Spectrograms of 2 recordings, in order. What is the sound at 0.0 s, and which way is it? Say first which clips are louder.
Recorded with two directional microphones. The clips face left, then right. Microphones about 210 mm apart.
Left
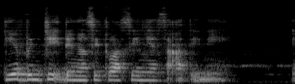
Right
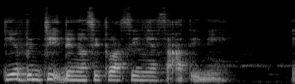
Speech: right 2 dB; 45° right (ahead or behind).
